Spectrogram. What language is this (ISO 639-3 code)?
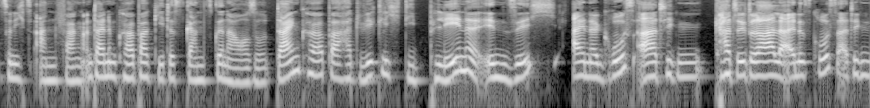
deu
